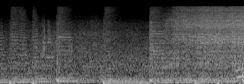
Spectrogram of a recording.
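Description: A Diet Coke and Mentos geyser erupting: soda jetting out of the bottle's nozzle cap with a rising hiss that starts about three-quarters of the way in, over background music.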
